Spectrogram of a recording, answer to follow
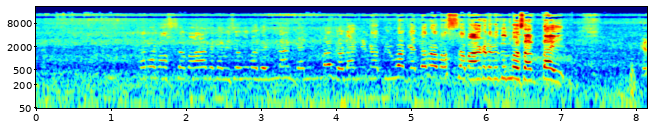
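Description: Road traffic passing, a steady low rumble of cars, under a man talking.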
